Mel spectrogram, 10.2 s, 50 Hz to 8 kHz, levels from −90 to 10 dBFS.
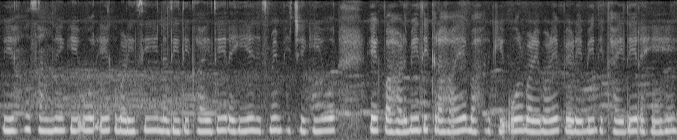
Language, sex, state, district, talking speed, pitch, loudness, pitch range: Hindi, female, Bihar, Bhagalpur, 195 wpm, 250 Hz, -14 LUFS, 240-260 Hz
